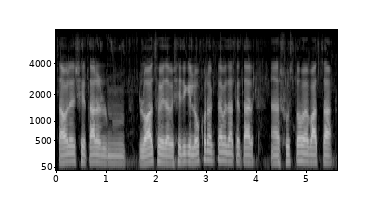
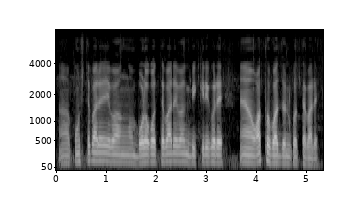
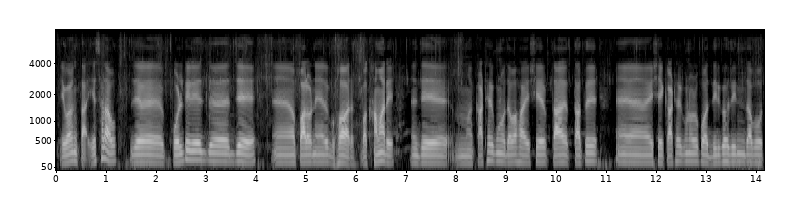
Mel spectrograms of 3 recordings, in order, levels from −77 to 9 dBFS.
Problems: none marked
